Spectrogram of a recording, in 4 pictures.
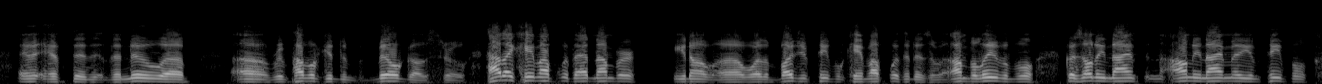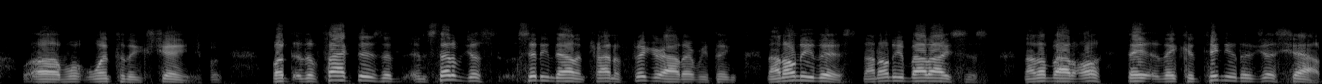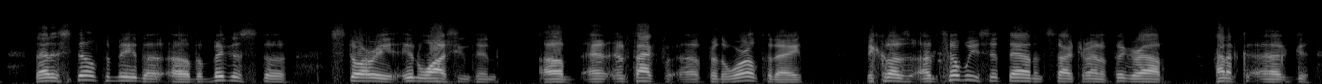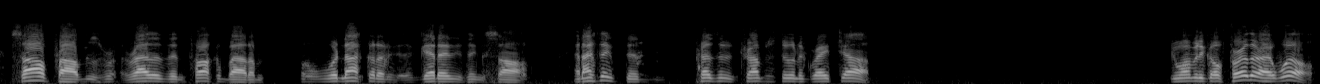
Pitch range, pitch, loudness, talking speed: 120-150 Hz, 135 Hz, -31 LUFS, 165 wpm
